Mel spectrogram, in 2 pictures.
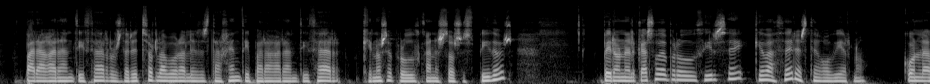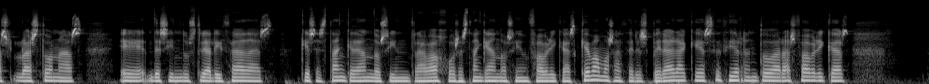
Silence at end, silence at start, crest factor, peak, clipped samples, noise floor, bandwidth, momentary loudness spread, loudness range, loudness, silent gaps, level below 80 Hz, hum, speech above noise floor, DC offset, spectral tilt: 0.5 s; 0.15 s; 14 dB; -6 dBFS; under 0.1%; -48 dBFS; 13 kHz; 4 LU; 1 LU; -21 LUFS; none; -50 dBFS; none; 28 dB; under 0.1%; -5.5 dB/octave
